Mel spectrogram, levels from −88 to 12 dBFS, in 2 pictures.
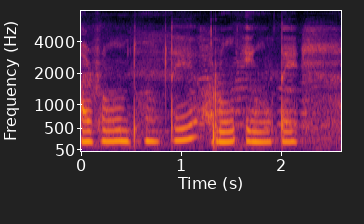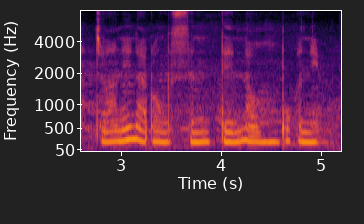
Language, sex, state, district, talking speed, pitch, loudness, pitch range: Mizo, female, Mizoram, Aizawl, 185 wpm, 220 Hz, -19 LUFS, 215-240 Hz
